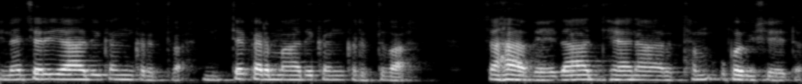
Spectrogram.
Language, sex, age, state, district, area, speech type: Sanskrit, male, 18-30, Karnataka, Mandya, rural, spontaneous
